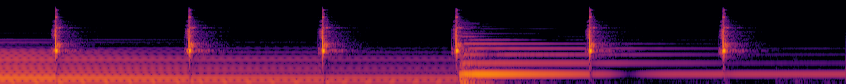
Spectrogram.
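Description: Clarinet playing a register slur: a held low G, then about two seconds in a clean jump up a twelfth over the register key to high D, held more softly. A metronome clicks steadily under it, about three clicks every two seconds.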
